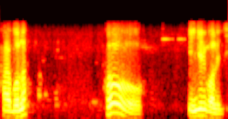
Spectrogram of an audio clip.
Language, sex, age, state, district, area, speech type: Marathi, male, 45-60, Maharashtra, Akola, rural, conversation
